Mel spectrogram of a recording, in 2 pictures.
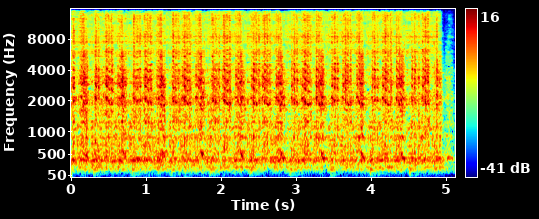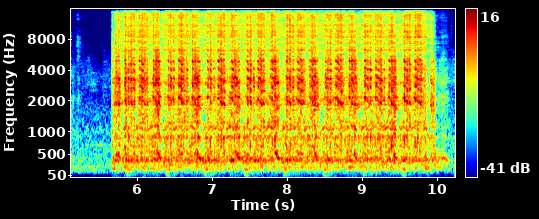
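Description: Small three-wheeler engine cold starting on choke, firing in a fast, steady mechanical chatter that runs loud and close, drops out briefly midway, then catches again and keeps running.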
